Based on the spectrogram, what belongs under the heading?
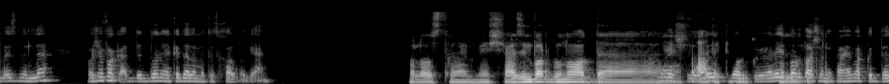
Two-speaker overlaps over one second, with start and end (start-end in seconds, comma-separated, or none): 6.5-8.3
